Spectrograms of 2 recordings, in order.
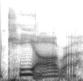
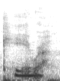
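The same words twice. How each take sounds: First: "Kiara" said with three syllables, kee-AR-a; "Kiara" as the wrong three-syllable name; wrong pronunciation. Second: "Kira" said in two syllables, KEER-a; "Kira" as the correct Irish name; right pronunciation. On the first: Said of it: "It's not even Kiara". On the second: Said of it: "It's just two syllables". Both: Shown as a demonstration.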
